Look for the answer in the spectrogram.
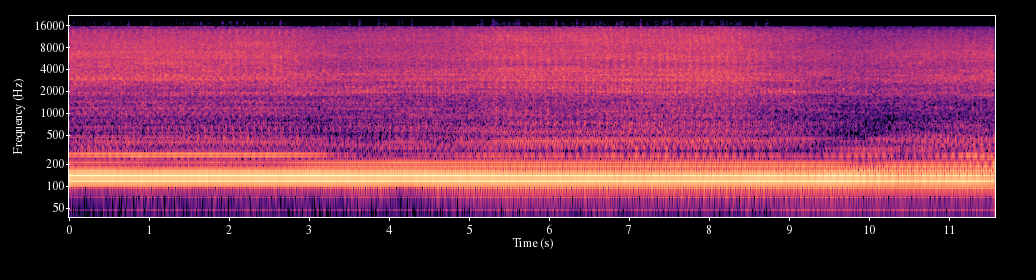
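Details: Infiniti G35 V6, just after replacing spark plugs: deep, steady idle holding an even beat throughout, with no knock, misfire or blow-by; runs smoothly and healthy.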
